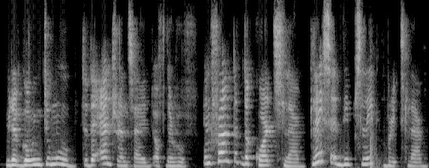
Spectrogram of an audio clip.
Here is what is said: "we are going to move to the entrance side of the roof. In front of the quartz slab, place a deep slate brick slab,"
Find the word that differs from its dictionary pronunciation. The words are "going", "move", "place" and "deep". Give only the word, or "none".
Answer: none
